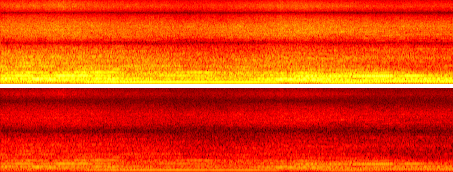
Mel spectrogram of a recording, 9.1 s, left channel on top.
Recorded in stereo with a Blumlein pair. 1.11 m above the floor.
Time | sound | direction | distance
0.0 | a lawn mower | 40° left | ?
